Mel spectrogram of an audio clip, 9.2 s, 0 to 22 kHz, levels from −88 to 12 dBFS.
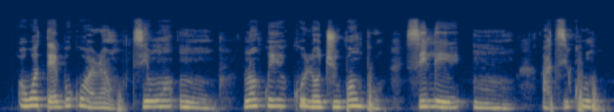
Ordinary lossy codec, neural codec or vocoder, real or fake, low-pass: none; vocoder, 24 kHz, 100 mel bands, Vocos; fake; 10.8 kHz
